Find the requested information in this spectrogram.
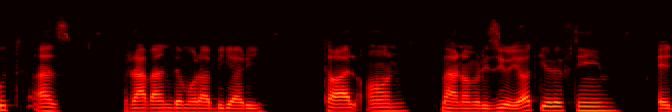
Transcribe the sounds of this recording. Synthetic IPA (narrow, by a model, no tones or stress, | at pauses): ud̪̥æz | rævænd̪e̞moɾæbːiːɟæɾiː | t̪ʰɒːælʔɒːn | bæɾnɒːme̞ɾiːziːɾojɒːd̪̚ɟe̞ɾe̞ft̪ĩːm | ʔe̞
